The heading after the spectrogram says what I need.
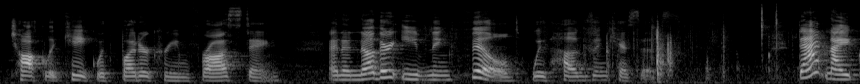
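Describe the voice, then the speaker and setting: A woman reading a children's storybook aloud, expressive and deliberate. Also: a little high. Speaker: storybook reader. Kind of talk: children's read-aloud narration.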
